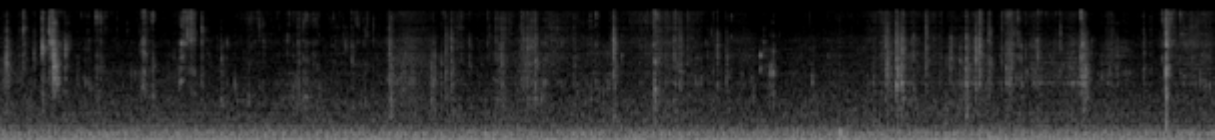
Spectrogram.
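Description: Close-up chewing of a chicken sandwich, with soft wet mouth clicks, over a steady low hum from the car.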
